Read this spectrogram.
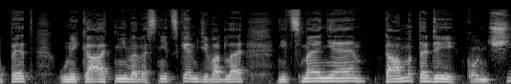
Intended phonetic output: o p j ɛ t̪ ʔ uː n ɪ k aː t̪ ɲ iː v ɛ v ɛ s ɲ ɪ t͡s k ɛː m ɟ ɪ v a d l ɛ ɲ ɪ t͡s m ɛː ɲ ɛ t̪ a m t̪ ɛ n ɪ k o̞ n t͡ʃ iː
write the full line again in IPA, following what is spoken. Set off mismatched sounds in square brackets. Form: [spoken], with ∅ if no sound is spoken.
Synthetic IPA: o p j ɛ t̪ ʔ [u] n ɪ k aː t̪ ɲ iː v ɛ v ɛ s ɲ ɪ t͡s k ɛː m ɟ ɪ v a d l ɛ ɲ ɪ t͡s m ɛː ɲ ɛ t̪ a m t̪ ɛ [d] ɪ k o̞ n t͡ʃ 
